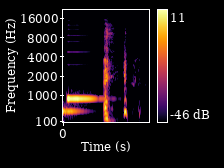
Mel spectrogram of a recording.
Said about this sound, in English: I'll give them a double ding.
